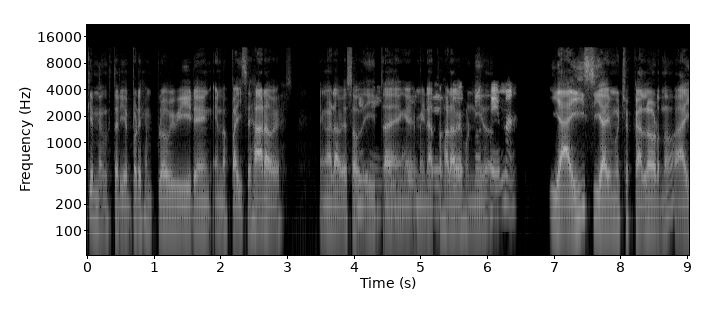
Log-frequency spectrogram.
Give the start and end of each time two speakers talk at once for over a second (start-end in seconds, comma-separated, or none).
4.0-6.1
